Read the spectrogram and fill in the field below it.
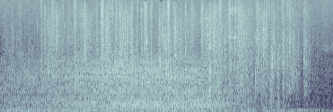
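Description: Many footsteps shuffle and tramp on packed earth.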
